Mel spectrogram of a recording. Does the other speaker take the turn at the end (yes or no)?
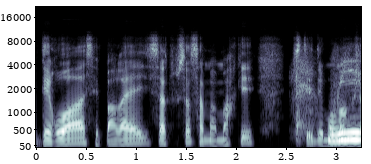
yes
